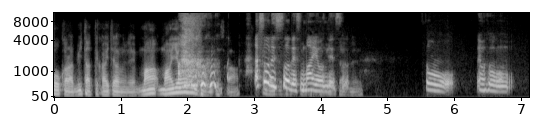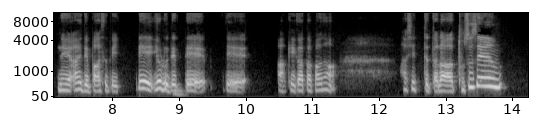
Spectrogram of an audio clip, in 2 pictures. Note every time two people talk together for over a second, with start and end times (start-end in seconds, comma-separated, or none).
3.0-4.4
